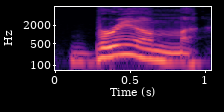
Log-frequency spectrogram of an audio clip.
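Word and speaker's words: bream: be our II AM it has always been pronounced brim oh and the big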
